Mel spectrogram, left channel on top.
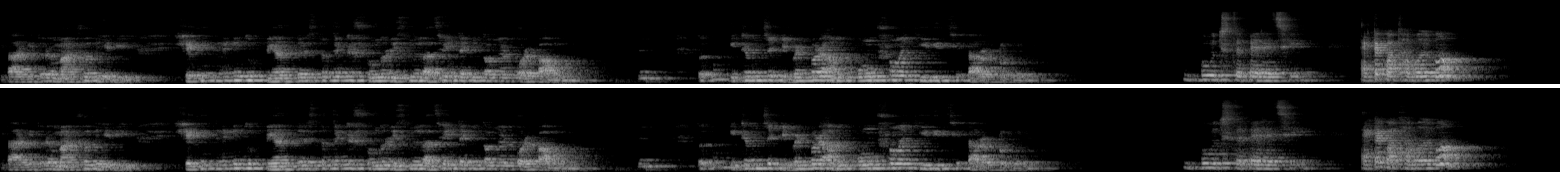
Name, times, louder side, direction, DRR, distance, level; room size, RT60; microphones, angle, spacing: voice 1, 0.1-1.3 1.8-5.7 6.4-6.5 7.0-10.3, left 1 dB, 10° right, -4 dB, 0.7 m, -29 dB
voice 2, 11.8-13.0 13.6-14.5, left 2 dB, 55° left, 0 dB, 0.6 m, -29 dB
2.6 x 2.3 x 3.5 m, 0.79 s
head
